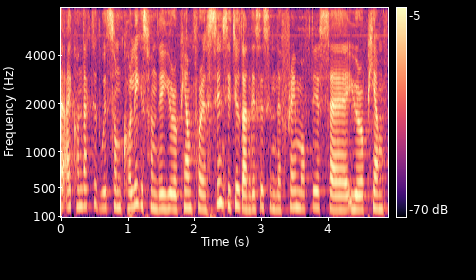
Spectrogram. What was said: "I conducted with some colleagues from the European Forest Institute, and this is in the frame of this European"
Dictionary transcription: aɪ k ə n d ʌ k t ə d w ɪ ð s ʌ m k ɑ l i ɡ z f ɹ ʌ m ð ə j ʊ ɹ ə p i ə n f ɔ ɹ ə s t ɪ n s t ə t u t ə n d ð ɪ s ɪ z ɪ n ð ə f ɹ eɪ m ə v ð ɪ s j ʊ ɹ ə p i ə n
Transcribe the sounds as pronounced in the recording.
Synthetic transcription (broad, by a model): aɪ k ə n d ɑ k t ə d w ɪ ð s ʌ m k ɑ l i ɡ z f ɹ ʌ m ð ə j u ɹ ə p i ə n f ɔ ɹ ə s t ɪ n s t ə t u t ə n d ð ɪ s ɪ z ɪ n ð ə f ɹ eɪ m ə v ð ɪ s j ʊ ɹ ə p i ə n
